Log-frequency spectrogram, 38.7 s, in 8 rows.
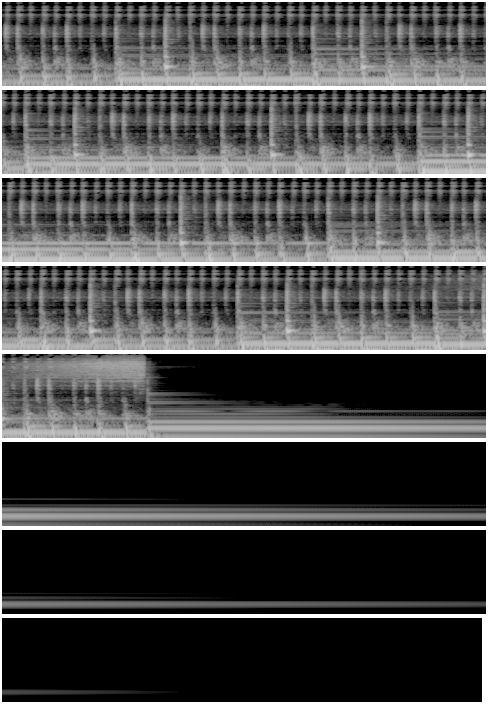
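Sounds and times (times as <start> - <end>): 
drums: 0.0 - 20.9
bass: 0.0 - 34.1.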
